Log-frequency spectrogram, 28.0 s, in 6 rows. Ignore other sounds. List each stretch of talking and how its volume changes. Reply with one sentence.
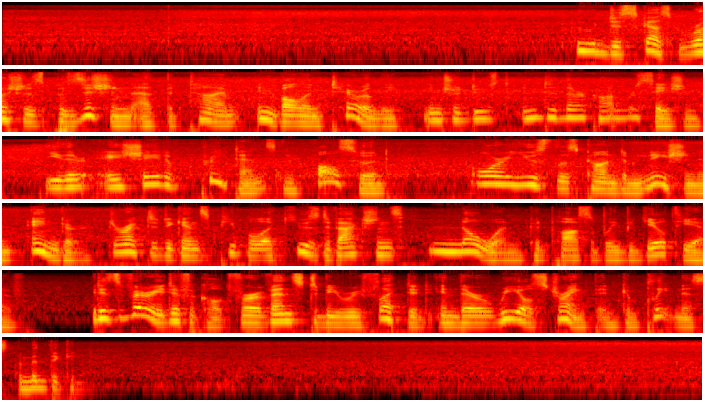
You can hear the talking from 3.8 to 23.9 s, at a steady volume.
